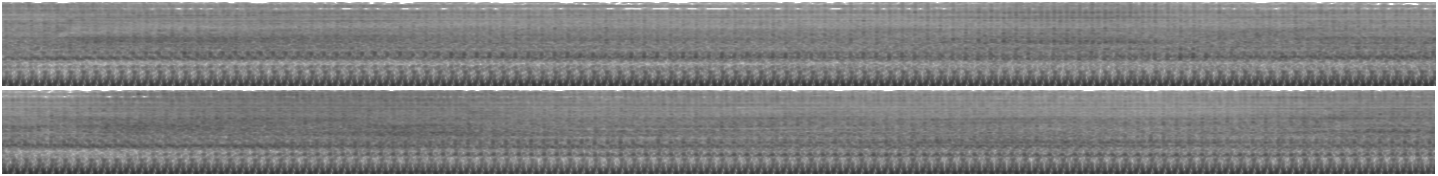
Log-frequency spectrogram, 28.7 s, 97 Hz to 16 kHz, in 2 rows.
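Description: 2019 Harley-Davidson Fat Boy's Milwaukee-Eight 114 V-twin idling steadily through a Vance & Hines exhaust, with a regular low pulse and no revving.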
